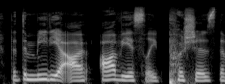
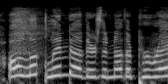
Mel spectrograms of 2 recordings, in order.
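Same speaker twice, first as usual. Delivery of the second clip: much higher, louder mock-cheery dad; imitating dad; 13 semitones higher, 4 dB louder than usual. Imitating her dad talking to Linda about protests, mock-cheery and higher. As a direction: ham up a clueless dad pointing out a parade. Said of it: "my dad's been calling them parades".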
